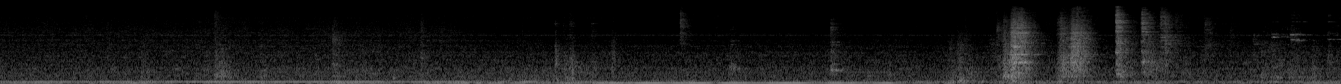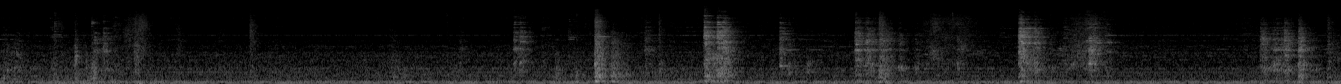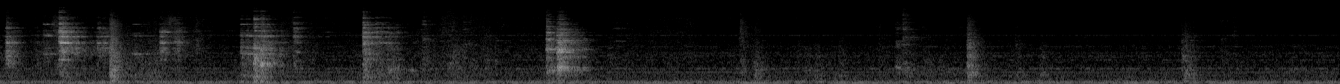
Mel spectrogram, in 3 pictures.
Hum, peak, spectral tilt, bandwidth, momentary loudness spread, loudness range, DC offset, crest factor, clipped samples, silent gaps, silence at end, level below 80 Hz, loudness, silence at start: 60 Hz at -50 dBFS; -14 dBFS; -3 dB/octave; 16 kHz; 15 LU; 12 LU; under 0.1%; 26 dB; under 0.1%; none; 0 s; -50 dBFS; -40 LUFS; 0 s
